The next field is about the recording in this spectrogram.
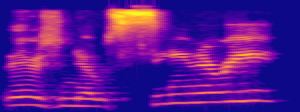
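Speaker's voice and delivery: plain reading voice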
